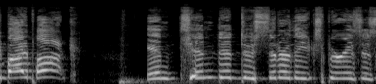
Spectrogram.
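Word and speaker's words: BIPOC: acronym for black indigenous and people of color pronounced BAC you're actually supposed to say bipac intended to consider the experiences of black and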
